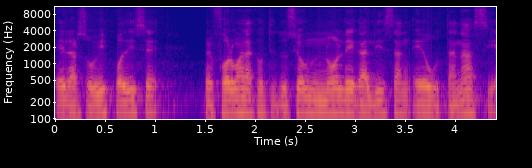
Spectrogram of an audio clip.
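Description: A man talks at a moderate pace in a plain, everyday voice with a fairly low pitch. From El Salvador. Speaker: TV interview host. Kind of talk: TV interview. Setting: studio. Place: studio. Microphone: lapel.

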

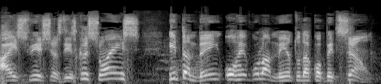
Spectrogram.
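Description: Noticeable background noise runs under the voice. Its pace is moderate and its pitch variation ordinary. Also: man. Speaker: sports TV reporter. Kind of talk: TV sports report and interview.

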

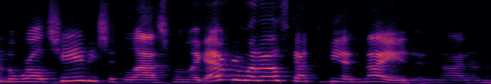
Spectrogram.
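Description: Her voice raised and projected, a woman with an American accent speaks very fast in a bright, sharp tone with very wide pitch swings. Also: quiet background. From Minnesota. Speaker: powerlifter; guest. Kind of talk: casual interview. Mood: cheerful, smiling. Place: home room. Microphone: video call.

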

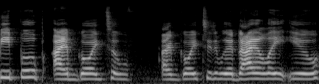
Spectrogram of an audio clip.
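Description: Using a put-on character voice, a woman sounds robotic, pitched high and moving at a fairly slow pace. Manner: menacing.

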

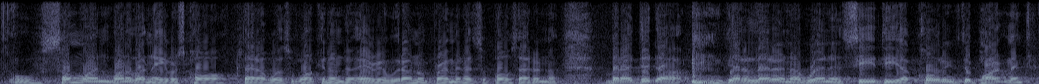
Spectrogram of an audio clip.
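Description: His pace is fairly quick. The man's pitch varies in an ordinary way. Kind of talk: public hearing testimony. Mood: earnest, slightly nervous. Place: hall. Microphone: podium.

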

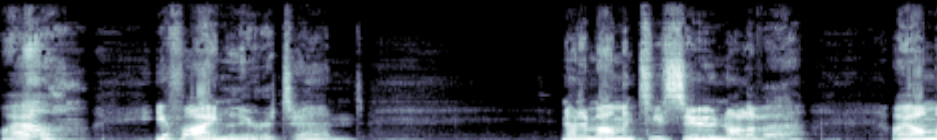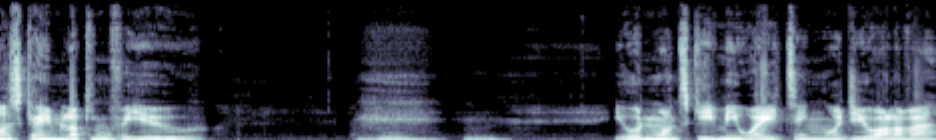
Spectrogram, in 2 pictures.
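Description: In a raised, projected voice, a man with a high pitch speaks in a menacing tone. His intonation is lively, and he leaves long, frequent pauses. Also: fairly slow pace. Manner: menacing, mocking; impatient, commanding.

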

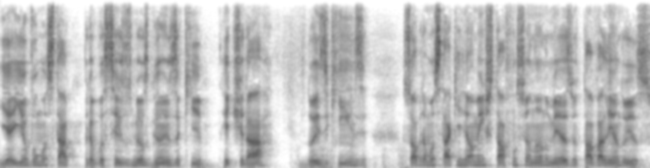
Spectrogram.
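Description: The recording is very clean, with a silent background. A man with a normal speaking voice and fairly high pitch talks at a moderate pace. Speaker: channel host promoting app bonuses. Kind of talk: sales pitch. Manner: casual, friendly, direct address to viewers.

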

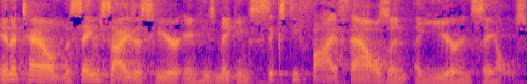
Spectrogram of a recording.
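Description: This is a man speaking. His pitch variation is ordinary. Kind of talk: casual vlog walkthrough. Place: shop. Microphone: phone near.

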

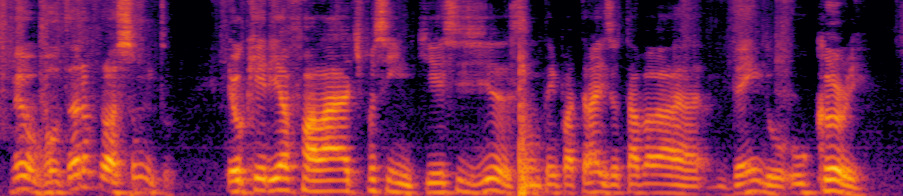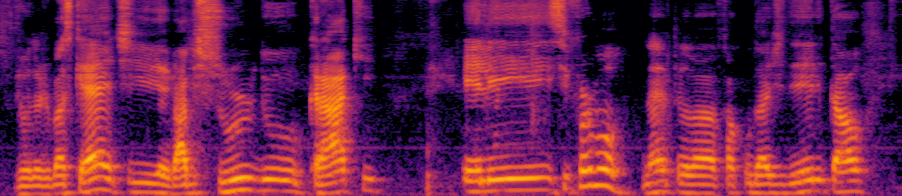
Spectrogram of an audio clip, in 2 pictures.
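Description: A fairly high-pitched man with a Brazilian accent, fairly slow pace and ordinary pitch variation. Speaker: podcast host; podcast host or guest. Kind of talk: casual chat. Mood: relaxed, casual. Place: studio. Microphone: studio mic.

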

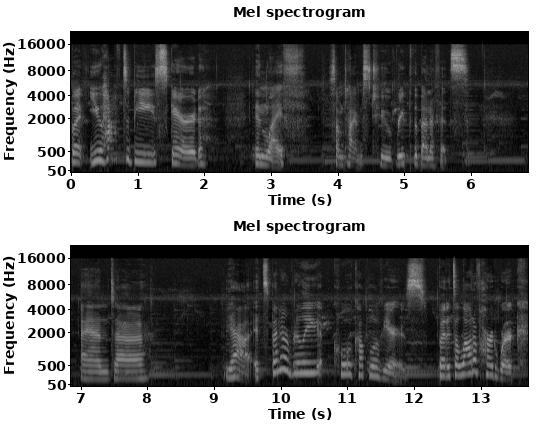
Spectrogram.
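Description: Faint music plays behind a woman who speaks at a very slow pace with long, frequent pauses. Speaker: travel vlogger. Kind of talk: casual vlog chat. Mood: warm, slightly nervous, laughing. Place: home room. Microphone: phone near.

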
